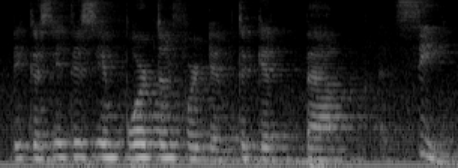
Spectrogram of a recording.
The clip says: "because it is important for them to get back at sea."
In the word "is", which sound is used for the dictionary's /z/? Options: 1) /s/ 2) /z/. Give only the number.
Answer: 1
